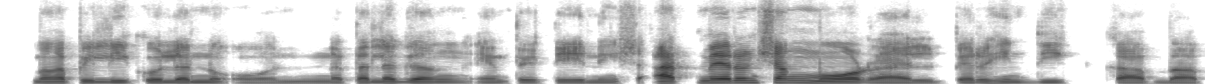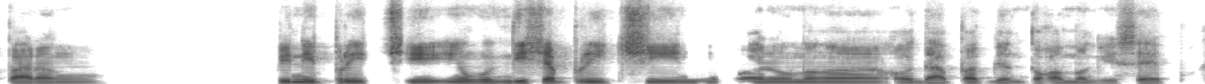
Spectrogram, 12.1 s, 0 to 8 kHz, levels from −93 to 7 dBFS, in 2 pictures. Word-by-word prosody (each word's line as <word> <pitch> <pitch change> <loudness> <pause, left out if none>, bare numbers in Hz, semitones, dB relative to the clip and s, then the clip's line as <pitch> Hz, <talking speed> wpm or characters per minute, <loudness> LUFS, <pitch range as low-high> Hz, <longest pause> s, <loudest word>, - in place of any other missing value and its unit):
mga 125 +1 +1
pelikula 120 -2 0
noon 95 -3 -7
na 105 - -3
talagang 120 -2 +1
entertaining 105 -1 -4
siya - - -9
at 155 +3 +8
meron 180 +2 +7
siyang 185 -2 +4
moral 95 - +3
pero 110 +1 -1
hindi 110 -2 -5 0.2
ka 100 -1 +1
ba 95 -1 -1
parang 95 -1 -4 0.9
pini-preachy 120 -1 0
yung 150 - 0 0.2
hindi 145 - +2
siya 150 +1 +5
preachy 120 -3 0 0.2
kung 105 0 -5
anong 110 0 -4
mga, 105 - -2 0.3
oh, 100 - -5
dapat 100 +2 -2
ganito 85 0 -8
ka 95 - -3
mag-isip. 90 -1 -7
110 Hz, 145 wpm, -26 LUFS, 95-125 Hz, 0.9 s, at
